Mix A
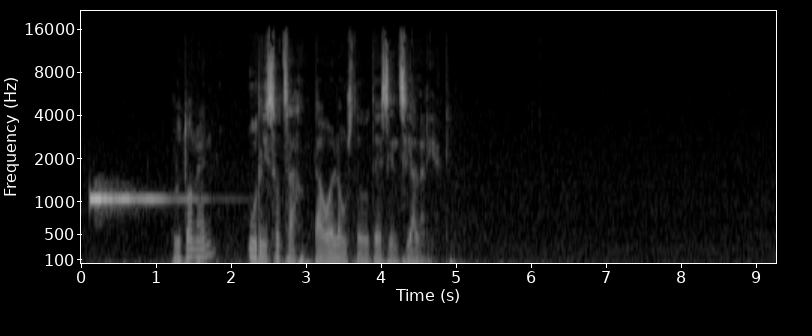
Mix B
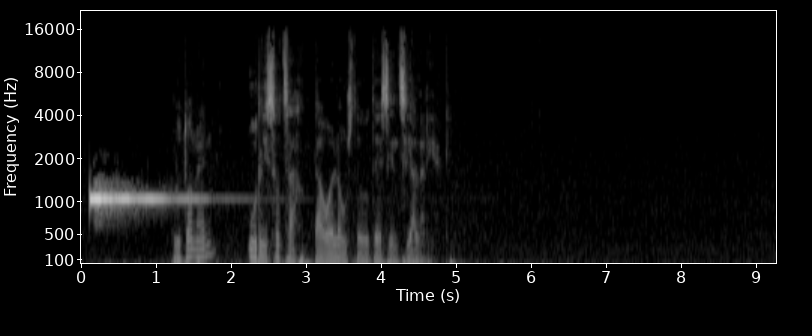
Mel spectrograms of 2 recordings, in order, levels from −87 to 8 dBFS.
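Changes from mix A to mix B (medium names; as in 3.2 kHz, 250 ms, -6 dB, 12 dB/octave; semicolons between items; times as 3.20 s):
speech -3.5 dB; background +11.0 dB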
